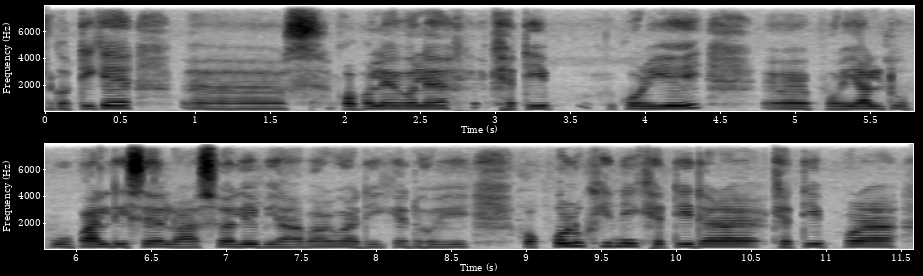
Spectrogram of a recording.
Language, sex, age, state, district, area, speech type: Assamese, female, 45-60, Assam, Dibrugarh, rural, spontaneous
